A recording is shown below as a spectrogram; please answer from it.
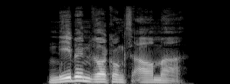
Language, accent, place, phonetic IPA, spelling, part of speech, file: German, Germany, Berlin, [ˈneːbn̩vɪʁkʊŋsˌʔaʁmɐ], nebenwirkungsarmer, adjective, De-nebenwirkungsarmer.ogg
- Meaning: inflection of nebenwirkungsarm: 1. strong/mixed nominative masculine singular 2. strong genitive/dative feminine singular 3. strong genitive plural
